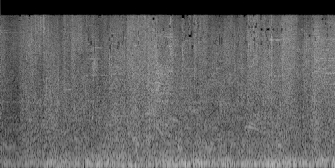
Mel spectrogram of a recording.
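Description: Spell effects whoosh and crackle in a fast game fight.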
